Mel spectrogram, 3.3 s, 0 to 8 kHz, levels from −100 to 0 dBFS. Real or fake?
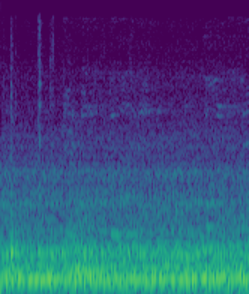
real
